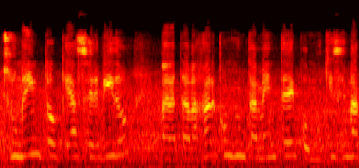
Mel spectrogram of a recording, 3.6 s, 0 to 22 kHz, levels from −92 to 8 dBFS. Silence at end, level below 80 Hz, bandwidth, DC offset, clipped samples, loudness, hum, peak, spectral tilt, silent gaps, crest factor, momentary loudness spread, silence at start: 0 s; -68 dBFS; 12.5 kHz; under 0.1%; under 0.1%; -26 LUFS; none; -6 dBFS; 2.5 dB/octave; none; 22 dB; 9 LU; 0 s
